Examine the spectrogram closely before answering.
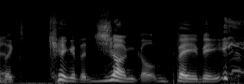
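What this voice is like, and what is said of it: Austin Powers style character voice. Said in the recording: “It's got a little Austin Powers to it.”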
